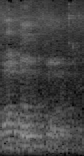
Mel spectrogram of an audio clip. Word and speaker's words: অতঃপর: অতঃপর। বানানটা সঠিক হচ্ছে এটা, বানান সঠিক এটা, আর এই যে বিসর্গ আছে এটার জন্য উচ্চারণটা হবে এরকম, অতঃপর।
